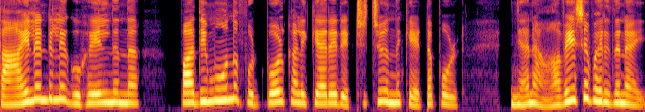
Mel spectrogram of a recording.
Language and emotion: Malayalam, happy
